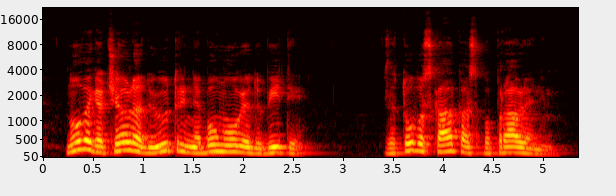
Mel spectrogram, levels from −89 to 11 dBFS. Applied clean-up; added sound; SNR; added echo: none; none; none; none.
